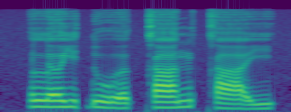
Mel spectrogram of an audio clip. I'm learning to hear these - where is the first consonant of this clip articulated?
tongue tip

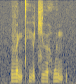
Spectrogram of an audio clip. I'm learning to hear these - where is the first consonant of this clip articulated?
lips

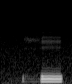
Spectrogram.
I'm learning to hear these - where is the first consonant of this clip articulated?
throat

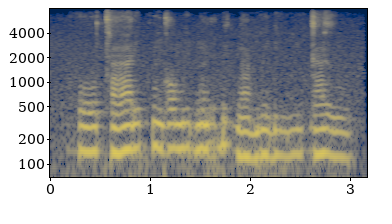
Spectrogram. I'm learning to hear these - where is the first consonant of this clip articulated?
throat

